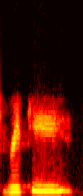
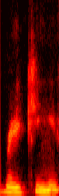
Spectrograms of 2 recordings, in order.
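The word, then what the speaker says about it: reiki: always say it wrong is it it's Ricky raiky I don't know I give up hi everyone um yes it's raiki so it's univ universal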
